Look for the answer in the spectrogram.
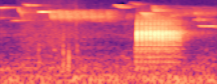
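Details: A woodpecker drums in a breezy morning wild garlic wood near a stream: a half-second burst of about a dozen rapid, sharp pulses, with thin high whistles from other birds and a steady outdoor hiss.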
